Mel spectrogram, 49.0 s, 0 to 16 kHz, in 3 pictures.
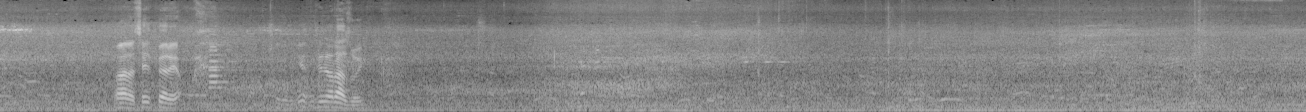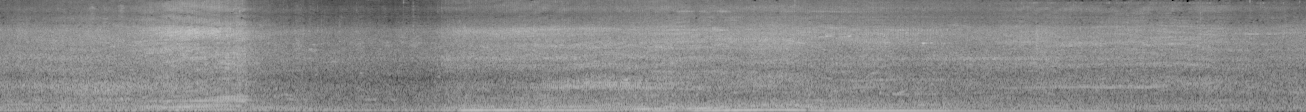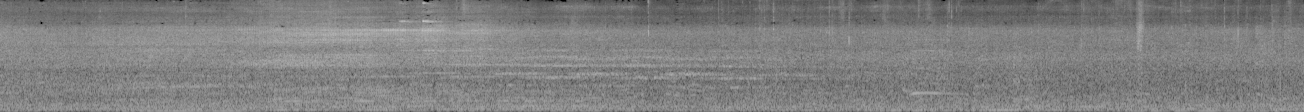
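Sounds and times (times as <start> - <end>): cars and scooters passing: 0.0 - 48.9
vehicle accelerating: 16.9 - 19.8, 21.8 - 31.8.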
